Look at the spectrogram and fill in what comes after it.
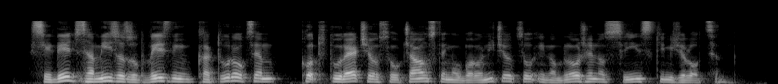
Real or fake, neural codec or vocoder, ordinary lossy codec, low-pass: fake; codec, 16 kHz, 1 kbps, FunCodec, trained on Chinese and English, 50 frames a second; none; none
